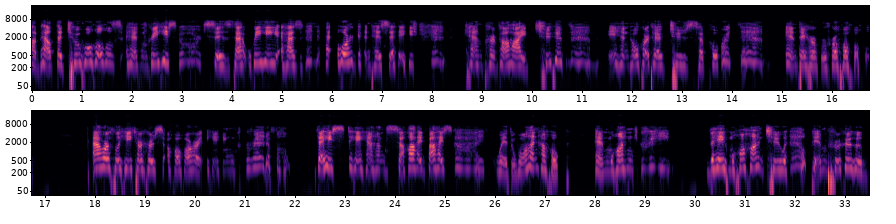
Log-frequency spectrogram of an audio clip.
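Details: Adult speaker who counts himself among people with spasmodic dysphonia; spasmodic dysphonia.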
